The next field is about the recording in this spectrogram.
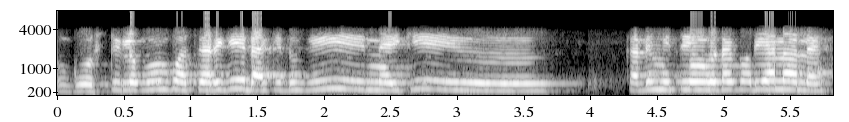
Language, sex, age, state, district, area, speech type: Odia, female, 30-45, Odisha, Khordha, rural, conversation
